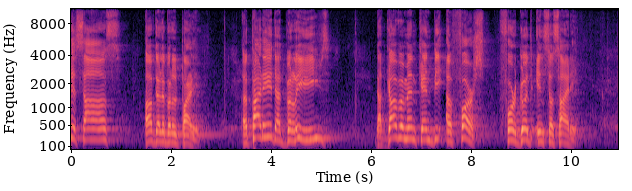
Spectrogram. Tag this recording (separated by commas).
man speaking, Speech, monologue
